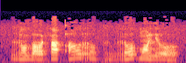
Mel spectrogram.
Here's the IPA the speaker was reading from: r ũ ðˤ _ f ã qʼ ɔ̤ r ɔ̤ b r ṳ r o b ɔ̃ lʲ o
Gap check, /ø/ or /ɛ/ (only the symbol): ø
